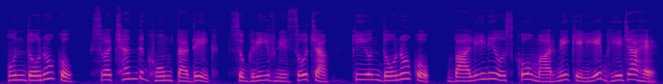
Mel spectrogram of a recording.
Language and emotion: Hindi, neutral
